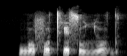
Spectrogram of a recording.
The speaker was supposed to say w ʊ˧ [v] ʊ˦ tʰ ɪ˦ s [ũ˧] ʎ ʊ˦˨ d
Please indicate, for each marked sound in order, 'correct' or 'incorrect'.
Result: incorrect, incorrect

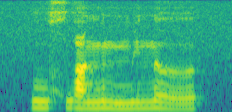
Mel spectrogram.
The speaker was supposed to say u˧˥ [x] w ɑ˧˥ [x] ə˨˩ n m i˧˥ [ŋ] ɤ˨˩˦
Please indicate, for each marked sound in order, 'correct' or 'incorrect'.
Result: correct, incorrect, incorrect

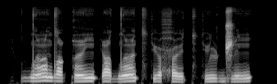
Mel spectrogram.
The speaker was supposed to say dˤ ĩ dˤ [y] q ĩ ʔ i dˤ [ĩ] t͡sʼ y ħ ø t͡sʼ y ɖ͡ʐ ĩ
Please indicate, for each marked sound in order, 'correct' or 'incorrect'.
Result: incorrect, incorrect

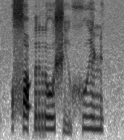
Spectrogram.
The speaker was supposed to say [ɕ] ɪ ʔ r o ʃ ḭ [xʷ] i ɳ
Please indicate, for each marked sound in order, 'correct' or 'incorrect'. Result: incorrect, correct

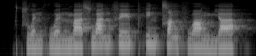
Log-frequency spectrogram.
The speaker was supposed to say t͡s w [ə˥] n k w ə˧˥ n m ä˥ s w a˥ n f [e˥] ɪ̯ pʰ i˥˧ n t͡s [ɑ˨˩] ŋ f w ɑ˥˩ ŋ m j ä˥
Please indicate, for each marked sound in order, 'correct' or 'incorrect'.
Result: incorrect, correct, incorrect

